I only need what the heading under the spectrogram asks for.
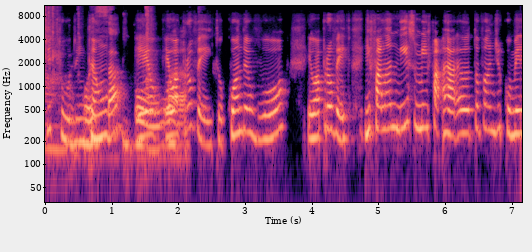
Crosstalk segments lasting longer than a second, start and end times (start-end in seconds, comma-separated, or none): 0.6-2.2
